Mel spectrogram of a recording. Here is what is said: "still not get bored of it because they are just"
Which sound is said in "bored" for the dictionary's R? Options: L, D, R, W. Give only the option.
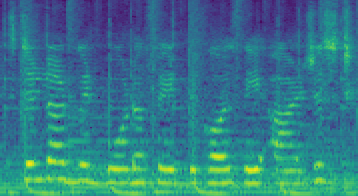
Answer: R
